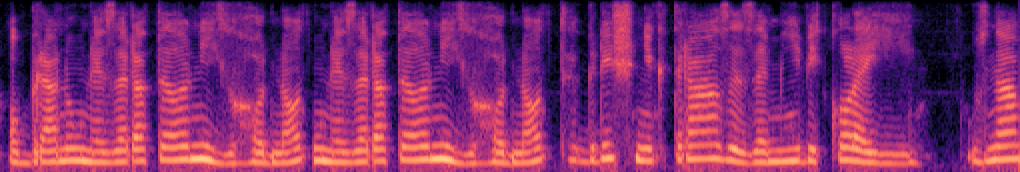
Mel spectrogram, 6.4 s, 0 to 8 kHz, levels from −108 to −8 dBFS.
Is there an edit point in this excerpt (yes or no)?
yes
